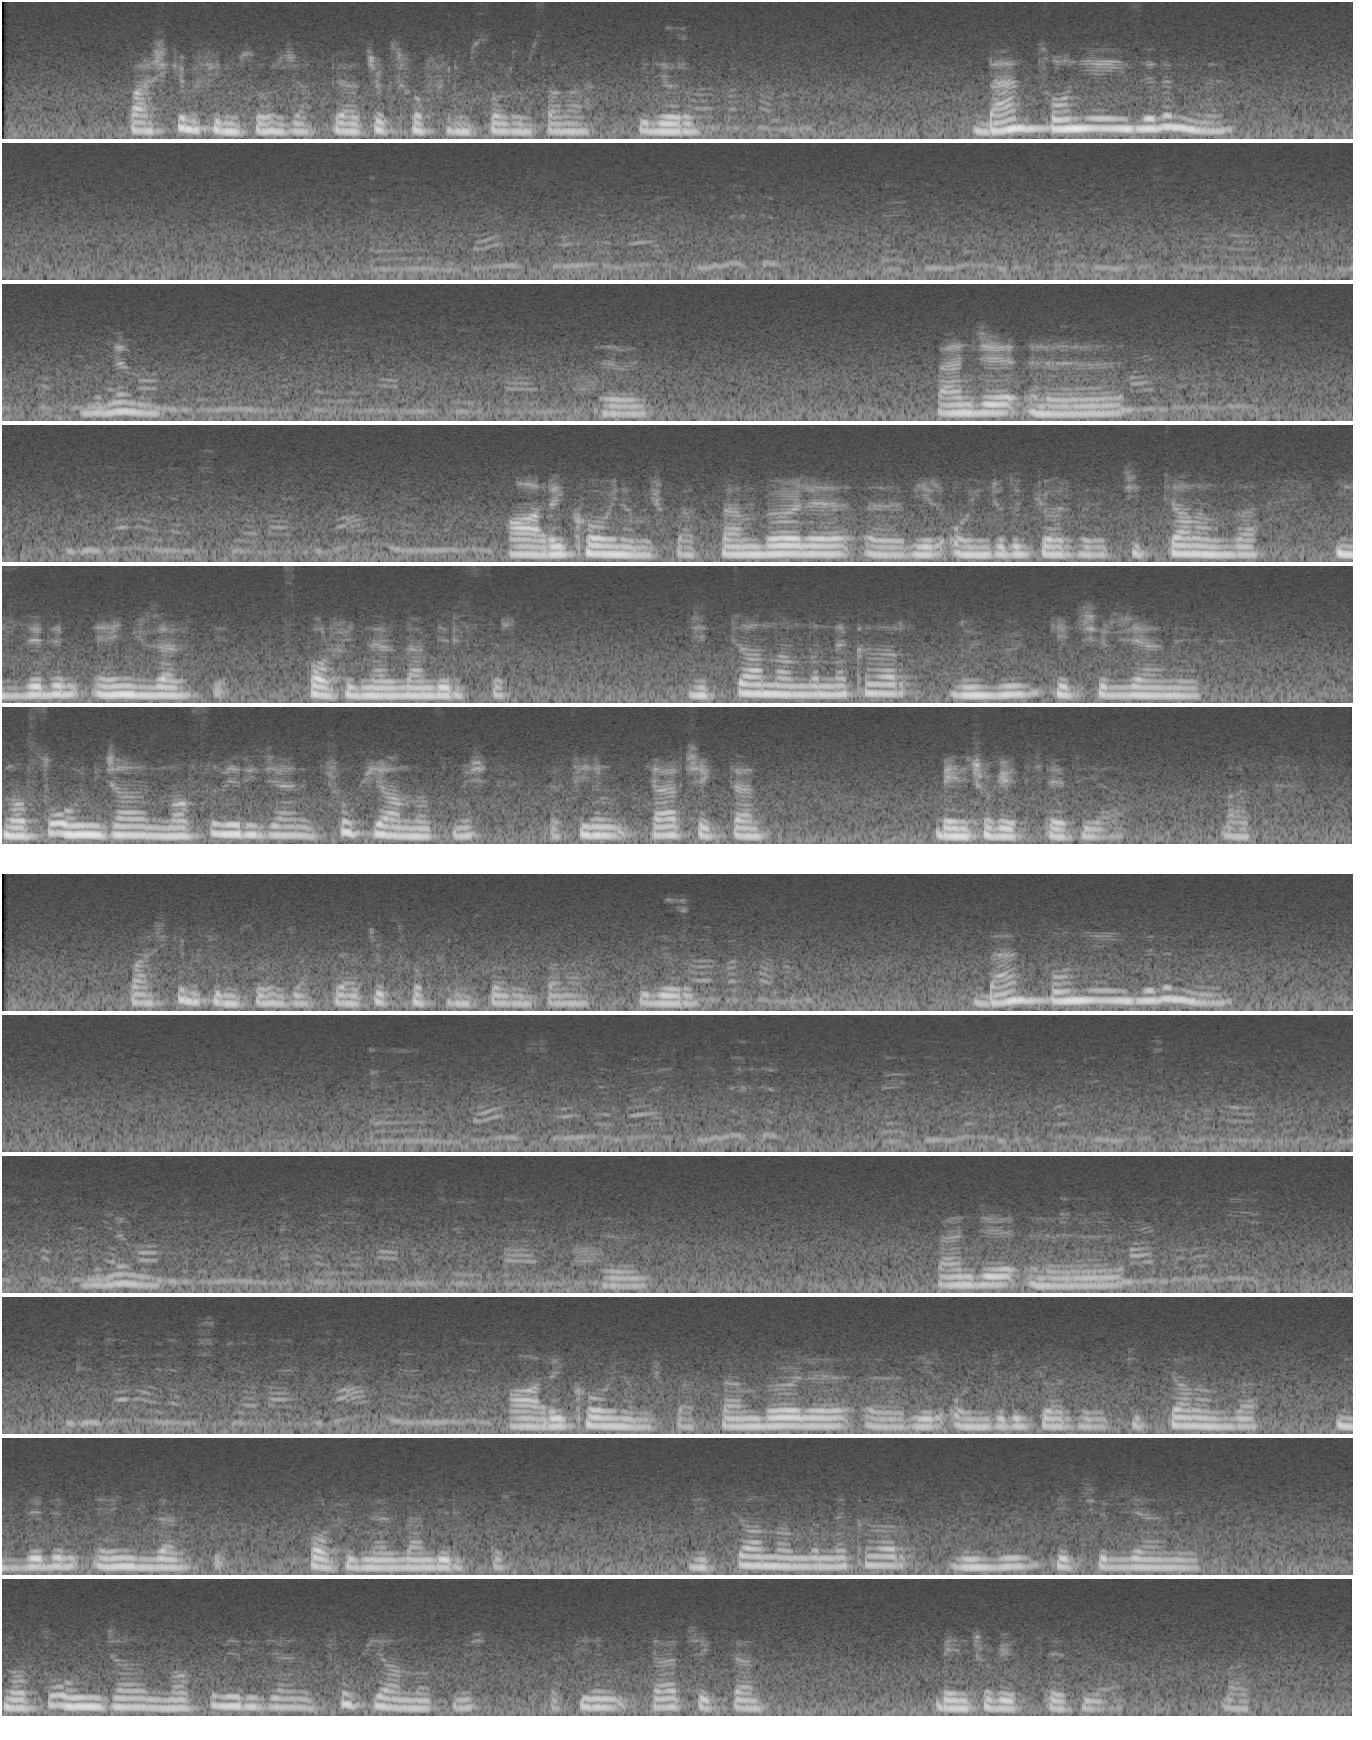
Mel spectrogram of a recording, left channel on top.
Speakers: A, on the left; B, on the right.
A: Başka bir film soracağım. Biraz çok çok film sordum sana biliyorum.
B: Sor bakalım.
A: Ben Tonya'yı izledim mi?
B: Ee, ben Tonya'da yine <laughs> e, izlemedim ama izlemiş kadar oldum. Buz pateni
A: Öyle
B: yapan
A: mi?
B: birinin yine kariyerini anlatıyordu galiba.
A: Evet. Bence e,
B: Ee, Margot Robbie güzel oynamış diyorlar. Güzel mi? Ne diyorsun?
A: harika oynamış bak. Ben böyle e, bir oyunculuk görmedim. Ciddi anlamda izlediğim en güzel spor filmlerinden birisidir. Ciddi anlamda ne kadar duygu geçireceğini, nasıl oynayacağını, nasıl vereceğini çok iyi anlatmış. Ve film gerçekten beni çok etkiledi ya. Bak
